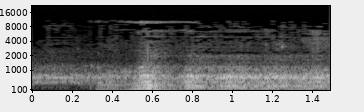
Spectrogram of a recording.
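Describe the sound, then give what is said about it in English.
A person vocally imitates an otherworldly dog bark: one abrupt, gruff burst followed by a drawn-out, rumbling growl-like tone, fairly loud, with no other sounds around it. “And and not only is his barking clearing your head, his barking does not sound like any dog you've ever heard in your life.”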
